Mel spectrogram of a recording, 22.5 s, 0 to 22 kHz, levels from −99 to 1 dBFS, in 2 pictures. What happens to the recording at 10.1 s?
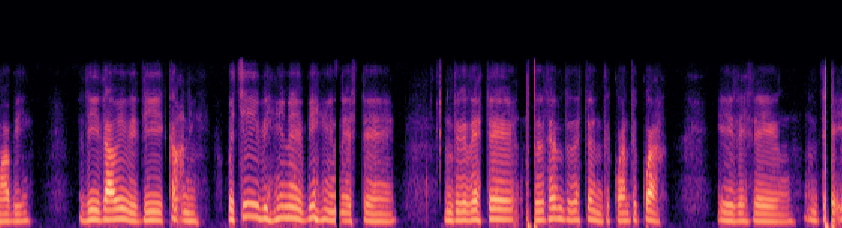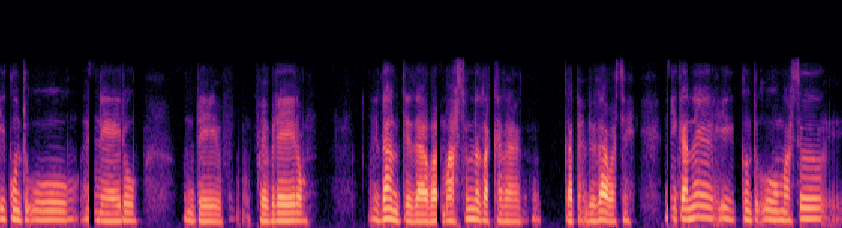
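Nothing happens at 10.1 s: the speech carries on intact through that moment, passing through the AMR wideband (HD Voice) codec at 12.65 kbit/s, a rate at which it stays clear.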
